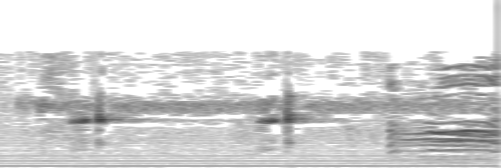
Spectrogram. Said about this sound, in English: Yeah, it's a frog.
